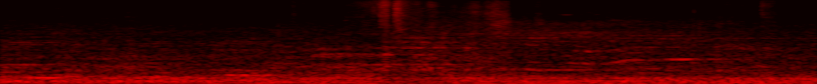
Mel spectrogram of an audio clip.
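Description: Big-box store background: a steady low hum with faint, indistinct voices, and a brief rustle of the phone being handled about two seconds in.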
